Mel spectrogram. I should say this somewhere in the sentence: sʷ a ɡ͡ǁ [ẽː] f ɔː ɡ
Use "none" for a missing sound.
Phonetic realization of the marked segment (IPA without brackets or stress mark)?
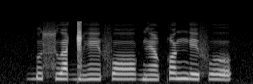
ẽː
